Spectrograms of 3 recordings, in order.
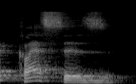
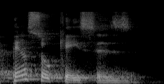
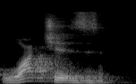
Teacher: O S ou ES tem som de IZ quando a palavra termina com um som sibilante, ou seja, quando ela termina, por exemplo, com os sons de S ou de TS.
